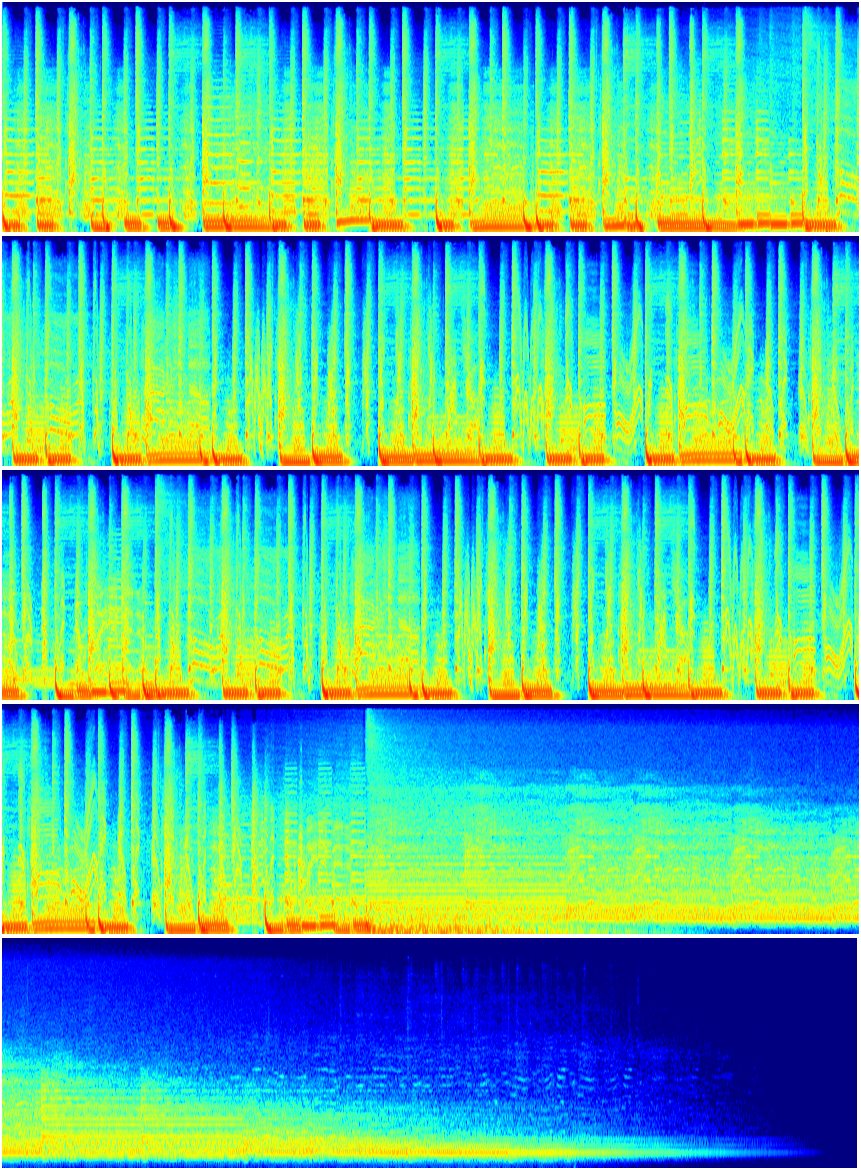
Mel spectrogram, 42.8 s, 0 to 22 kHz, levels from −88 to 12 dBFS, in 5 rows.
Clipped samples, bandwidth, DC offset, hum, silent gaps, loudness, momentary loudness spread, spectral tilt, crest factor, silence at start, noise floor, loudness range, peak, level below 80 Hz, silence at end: under 0.1%; 20 kHz; under 0.1%; none; none; -12 LUFS; 12 LU; -5.5 dB/octave; 10 dB; 0 s; -77 dBFS; 11 LU; 0 dBFS; -14 dBFS; 2.65 s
